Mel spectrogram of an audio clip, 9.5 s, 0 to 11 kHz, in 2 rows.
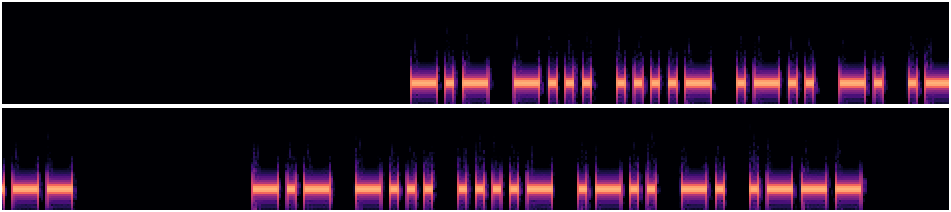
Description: Morse code, heard as a keyed tone, about 27 wpm, 700 Hz. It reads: KB4LNJ KB4LNJ
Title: USA Call Signs - 6 Characters - Repeated 3x - 28wpm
